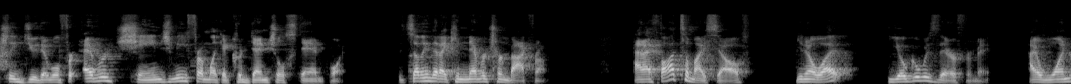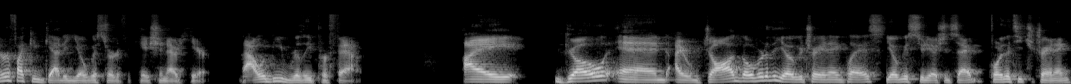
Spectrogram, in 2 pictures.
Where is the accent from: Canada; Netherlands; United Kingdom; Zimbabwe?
Canada; Toronto, Ontario; moved away as an adult; also born or lived in San Francisco / Florida; I just moved back to Toronto, my hometown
